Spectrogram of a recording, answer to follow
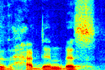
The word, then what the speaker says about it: Hadas: name um perhap um Hadas are you here right there thank you welcome you have five minutes thank you very much so my name is Hadas so it's pronounced Hadas and my last name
